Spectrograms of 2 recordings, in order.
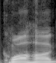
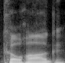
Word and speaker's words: quahog: Even though Rosie pronounces it quahog and White Men Can't Jump, it's actually pronounced quahog. It's a quahog clam.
